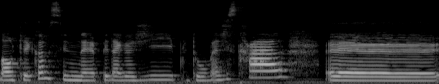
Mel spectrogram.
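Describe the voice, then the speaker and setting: This is a woman speaking with a Quebec accent. Her pitch varies in an ordinary way. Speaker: student teacher. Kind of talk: class presentation. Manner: hesitant, many fillers.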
